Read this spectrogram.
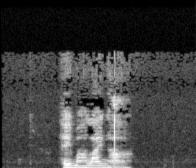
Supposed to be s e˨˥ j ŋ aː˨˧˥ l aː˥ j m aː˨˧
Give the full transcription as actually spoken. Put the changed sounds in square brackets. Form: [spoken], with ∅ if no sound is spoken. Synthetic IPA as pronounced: [h] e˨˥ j [m] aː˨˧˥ l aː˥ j [ŋ] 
